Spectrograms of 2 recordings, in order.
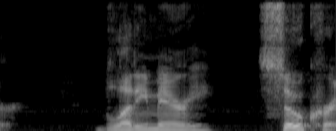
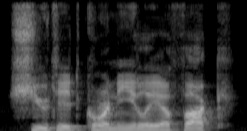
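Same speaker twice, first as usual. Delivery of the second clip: ordinary delivery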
